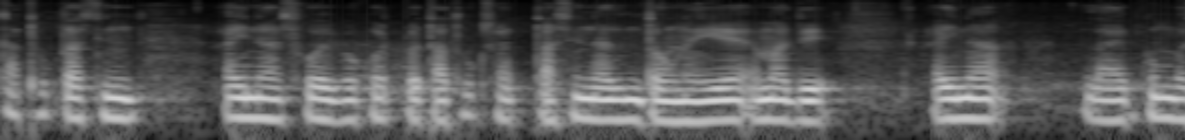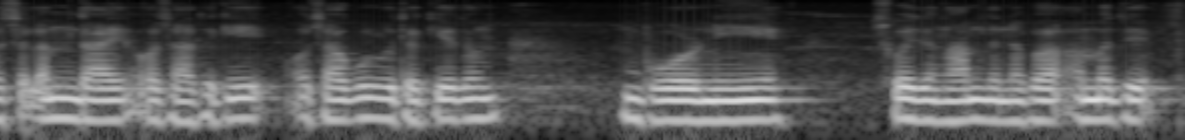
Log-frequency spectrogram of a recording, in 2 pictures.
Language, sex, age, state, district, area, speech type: Manipuri, male, 18-30, Manipur, Bishnupur, rural, spontaneous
